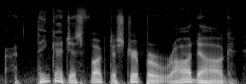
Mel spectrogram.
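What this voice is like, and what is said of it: Slight put-on Texan accent. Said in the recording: “He was from Texas. That's hence the mini accent there.”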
